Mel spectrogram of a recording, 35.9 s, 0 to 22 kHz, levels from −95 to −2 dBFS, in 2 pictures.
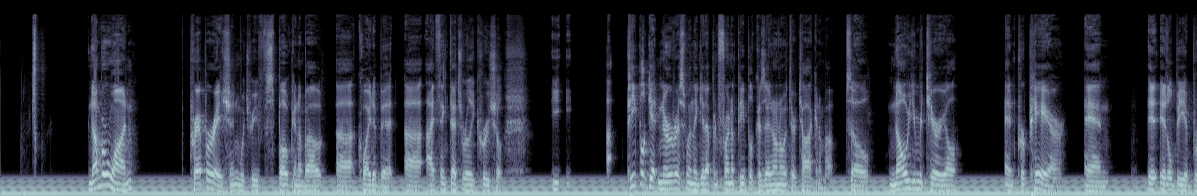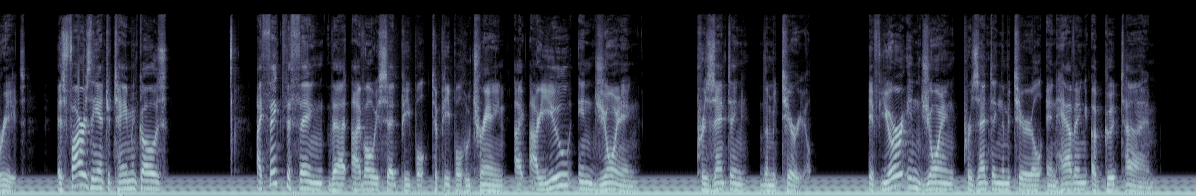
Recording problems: electrical hum; noticeable; throughout; 60 Hz, 15 dB below the speech

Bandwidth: 16 kHz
